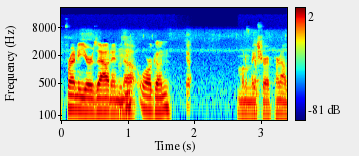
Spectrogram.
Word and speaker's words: Oregon: how do you pronounce the state? Oregon. Oregon.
